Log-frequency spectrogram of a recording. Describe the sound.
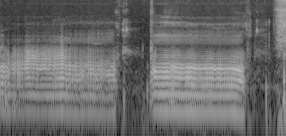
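A voice imitates a cat's growl in two long, loud rumbling bursts of about a second each, separated by a brief pause, followed by a short breathy sound at the end.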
